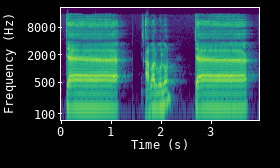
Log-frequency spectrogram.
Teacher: তা হরফটি বারিক হরফ এবং এক আলিফ টেনে পড়তে হবে।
